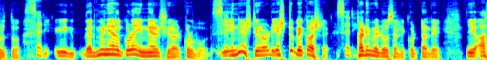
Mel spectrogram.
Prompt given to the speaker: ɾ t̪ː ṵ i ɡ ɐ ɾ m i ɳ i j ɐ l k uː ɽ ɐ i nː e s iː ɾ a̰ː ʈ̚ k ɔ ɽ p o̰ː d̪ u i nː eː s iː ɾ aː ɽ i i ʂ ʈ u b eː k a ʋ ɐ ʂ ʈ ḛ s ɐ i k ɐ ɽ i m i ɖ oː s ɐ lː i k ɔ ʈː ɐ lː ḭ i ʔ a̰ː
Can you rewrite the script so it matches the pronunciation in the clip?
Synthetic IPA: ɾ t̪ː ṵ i ɡ ɐ ɾ m i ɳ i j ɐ l k uː ɽ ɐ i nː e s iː ɾ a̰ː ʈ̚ k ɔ ɽ b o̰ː d̪ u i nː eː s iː ɾ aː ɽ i e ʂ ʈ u b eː k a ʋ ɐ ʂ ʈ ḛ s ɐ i k ɐ ɽ i m e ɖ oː s ɐ lː i k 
